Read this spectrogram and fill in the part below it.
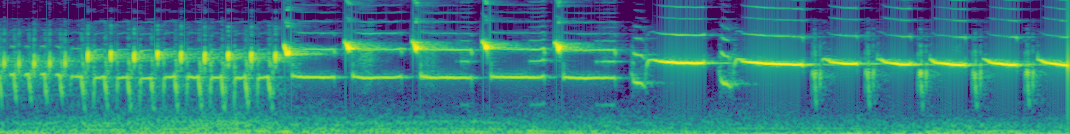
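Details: Waterslager-style canary rolling song recorded as a tutor for canaries: a quick trill, four ringing whistled notes about a third of a second apart, then a series of sustained sliding whistles.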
